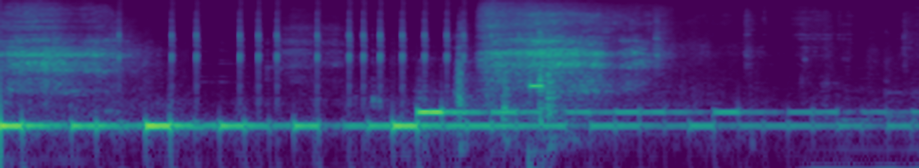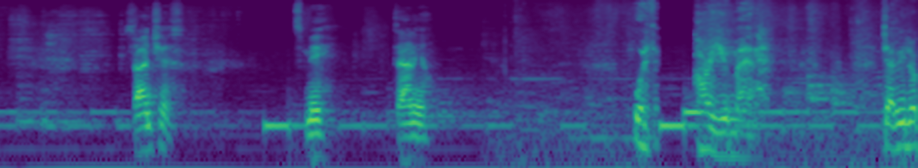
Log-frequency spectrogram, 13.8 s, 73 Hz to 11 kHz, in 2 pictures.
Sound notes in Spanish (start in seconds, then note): 0.9 Sonidos al marcar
